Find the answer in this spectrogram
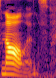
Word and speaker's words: New Orleans: I tell you anything, you have to say it right, it's Nolens.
